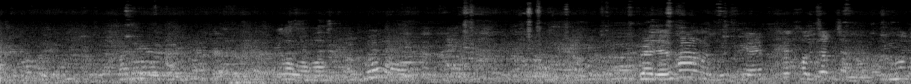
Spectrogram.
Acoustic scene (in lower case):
restaurant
